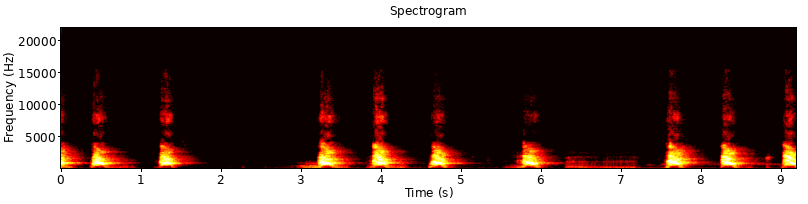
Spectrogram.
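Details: Two-month-old Rottweiler puppies playing give sharp, yappy barks in irregular bursts, with a soft growly rumble between.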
